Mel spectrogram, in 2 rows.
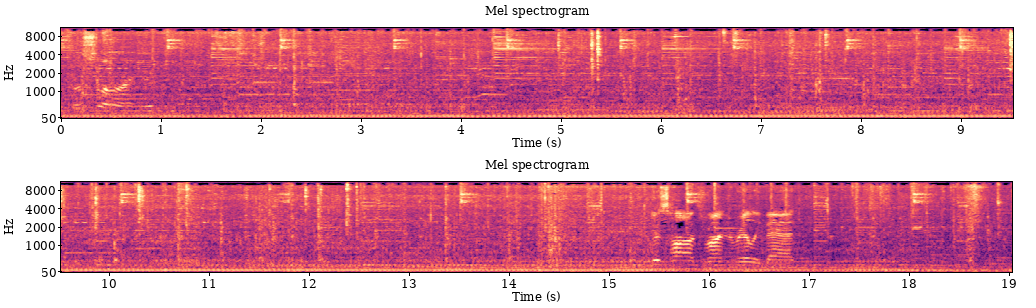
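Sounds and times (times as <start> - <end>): knocks and rattles: 0.0 - 19.0
vehicle driving through brush: 0.0 - 19.0
vehicle engine droning: 0.0 - 19.0.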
